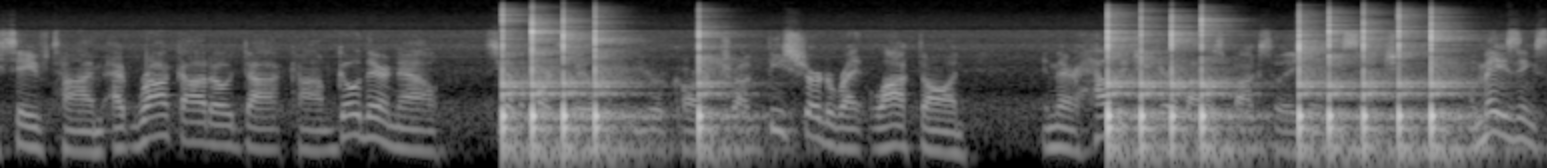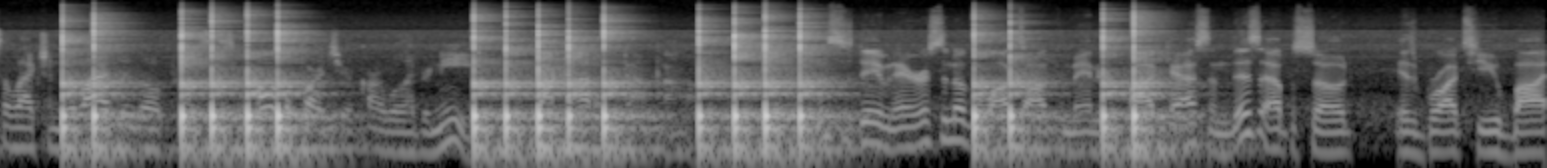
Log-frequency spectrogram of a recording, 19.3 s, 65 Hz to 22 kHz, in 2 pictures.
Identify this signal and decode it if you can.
Tap code, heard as knocks on wood, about 5 knocks a second, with room echo and speech in English. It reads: Q UIYG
